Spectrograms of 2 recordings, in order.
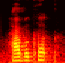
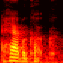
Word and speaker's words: Habakkuk: to go in on the book of here is spelled h-a-b-a-c-u-c habakkuk and it says this prophecy dates okay and it's talking about the oracle of habakkuk okay again and i could swear that this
